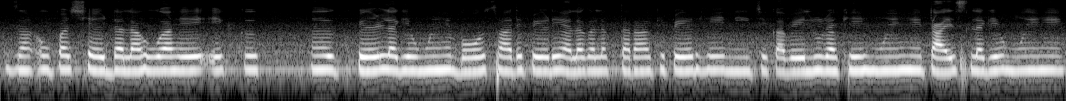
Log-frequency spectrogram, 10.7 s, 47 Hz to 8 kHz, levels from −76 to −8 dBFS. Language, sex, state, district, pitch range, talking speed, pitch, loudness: Hindi, female, Bihar, Darbhanga, 220-230 Hz, 155 wpm, 225 Hz, -15 LUFS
